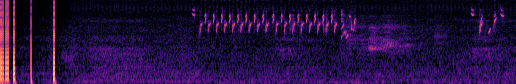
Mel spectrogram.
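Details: Sharp loud clicks open, then a wild European goldfinch sings a tebnija trill of fast, high, evenly repeated notes ending in a buzzy twist, followed by a soft pause and a short high phrase.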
